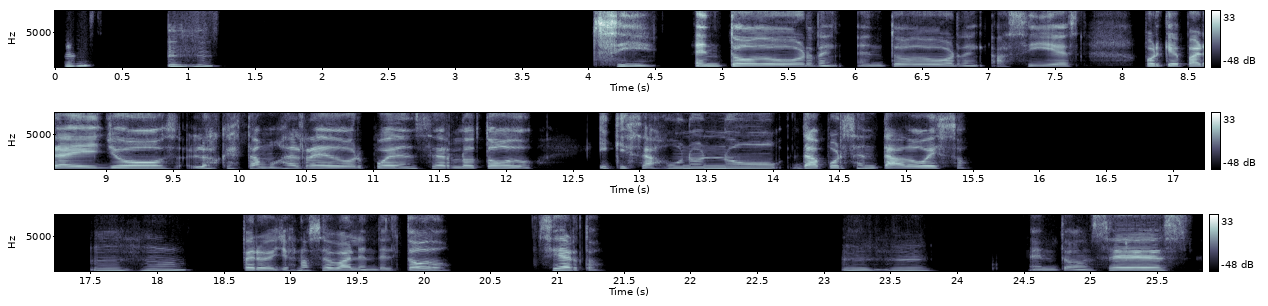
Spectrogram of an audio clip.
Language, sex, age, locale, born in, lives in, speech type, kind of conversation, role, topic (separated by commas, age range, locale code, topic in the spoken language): Spanish, female, 45-49, es-VE, Venezuela, United States, conversation, unstructured, none, ¿Has sentido que una noticia positiva te ayudó a superar un mal día?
